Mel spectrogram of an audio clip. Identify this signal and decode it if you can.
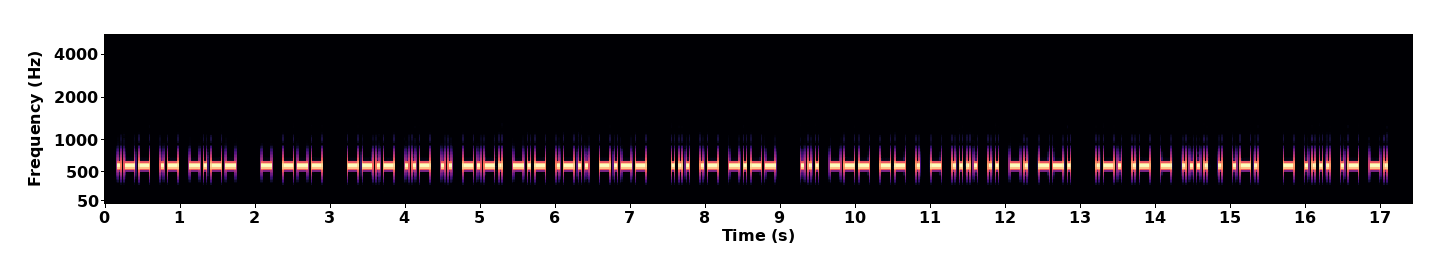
Morse code, heard as a keyed tone, about 25 wpm, 600 Hz. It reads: WAY TO QUICKLY SAY SOMETHING RATHER THAN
